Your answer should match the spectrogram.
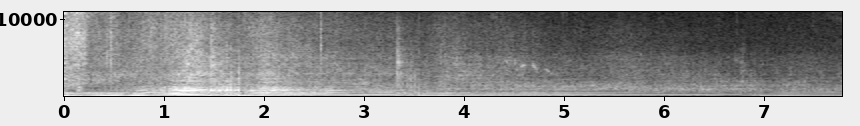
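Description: A 462-horsepower Porsche Panamera accelerates hard under boost. The loud engine note climbs steadily through several gears, with brief dips at each shift, and the roar rises again after every change.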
